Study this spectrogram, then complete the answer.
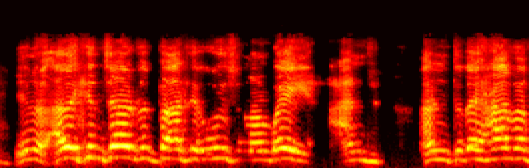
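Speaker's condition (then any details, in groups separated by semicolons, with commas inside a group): Cerebral palsy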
